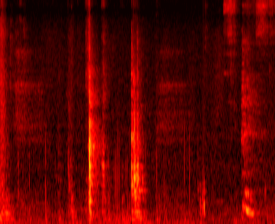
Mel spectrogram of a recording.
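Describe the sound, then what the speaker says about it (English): A few separate knife chops through banana and plantain on a board, soft thuds spaced irregularly with quiet pauses between them. "I will start by chopping the banana and plantain ready for the blender"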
